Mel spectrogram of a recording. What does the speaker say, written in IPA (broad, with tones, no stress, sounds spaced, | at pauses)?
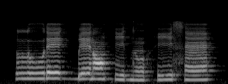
l u˧ ɾ e˧ ɡ͡b e˦ ɾ ɔ̃˦ k i˧ d ũ˨ h i˧ s ɛ̃˧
